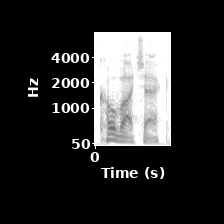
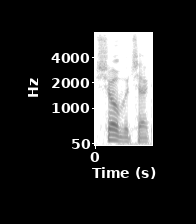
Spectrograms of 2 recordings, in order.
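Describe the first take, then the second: First: The name begins with a k sound. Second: The name begins with an sh sound. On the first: The speaker calls it right. "so Kovacek" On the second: The speaker calls it wrong. "not Shovacek"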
